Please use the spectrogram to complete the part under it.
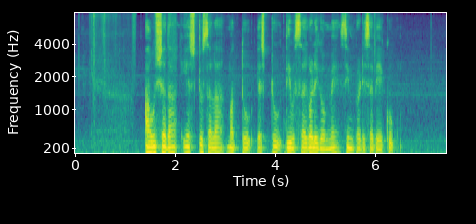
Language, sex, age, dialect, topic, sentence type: Kannada, male, 18-24, Coastal/Dakshin, agriculture, question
